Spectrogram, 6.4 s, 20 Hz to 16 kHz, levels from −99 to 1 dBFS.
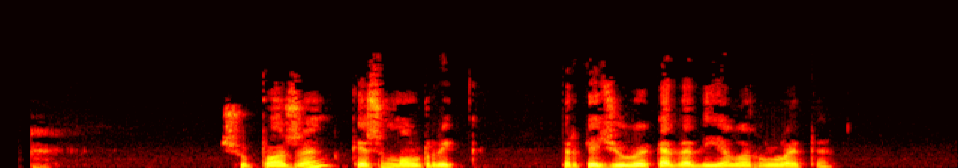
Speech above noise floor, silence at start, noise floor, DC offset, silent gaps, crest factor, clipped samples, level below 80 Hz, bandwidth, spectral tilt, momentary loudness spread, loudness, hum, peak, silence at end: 57 dB; 0.2 s; -79 dBFS; under 0.1%; none; 20 dB; under 0.1%; -66 dBFS; 8.8 kHz; -6 dB/octave; 12 LU; -23 LUFS; none; -6 dBFS; 0.85 s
